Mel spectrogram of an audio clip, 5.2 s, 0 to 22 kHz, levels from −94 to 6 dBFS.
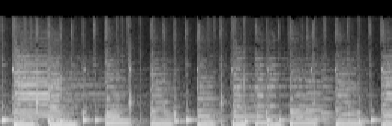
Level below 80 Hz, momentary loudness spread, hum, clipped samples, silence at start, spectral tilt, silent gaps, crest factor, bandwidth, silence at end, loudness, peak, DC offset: -24 dBFS; 7 LU; none; under 0.1%; 0 s; -7.5 dB/octave; none; 14 dB; 12.5 kHz; 0 s; -17 LUFS; 0 dBFS; under 0.1%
